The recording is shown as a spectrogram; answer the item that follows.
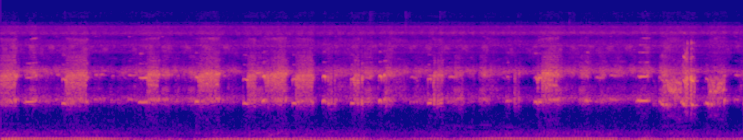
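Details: Frogs croaking at night, harsh grating calls arriving in clustered bursts with short pauses between them, over a low steady hum.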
